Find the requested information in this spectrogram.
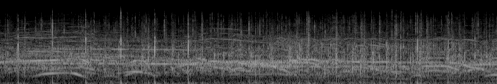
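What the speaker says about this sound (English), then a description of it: "The home crowd fired up." A home crowd at a 4A regional softball game cheers and claps continuously, with whoops and shouts rising over the steady roar.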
